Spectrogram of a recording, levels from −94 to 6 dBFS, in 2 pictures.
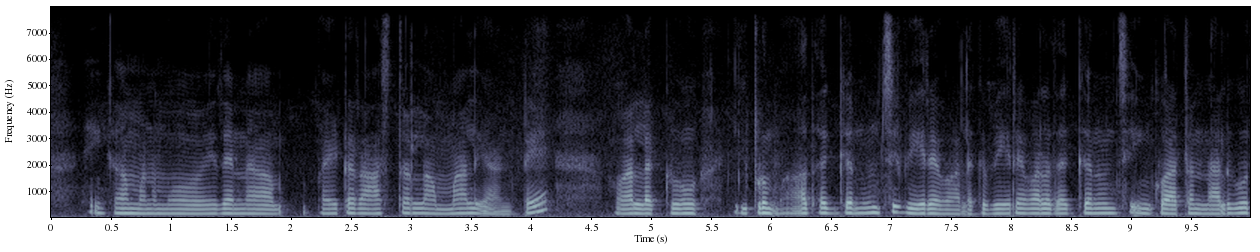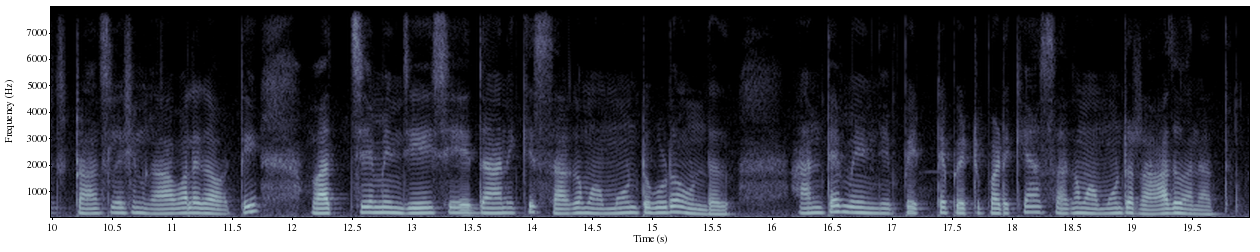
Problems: low volume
